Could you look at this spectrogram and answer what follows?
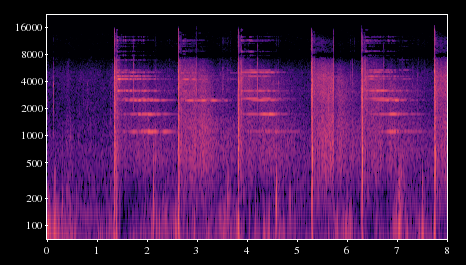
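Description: Six 9mm pistol shots from a Glock 17, spaced about one to one and a half seconds apart. Each shot is followed by the ringing of a steel plate target as it is hit and knocked down.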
